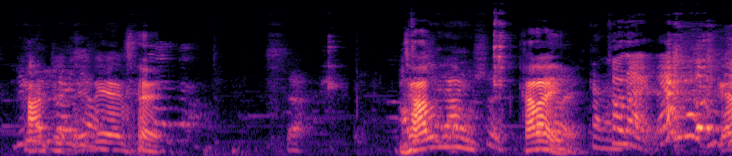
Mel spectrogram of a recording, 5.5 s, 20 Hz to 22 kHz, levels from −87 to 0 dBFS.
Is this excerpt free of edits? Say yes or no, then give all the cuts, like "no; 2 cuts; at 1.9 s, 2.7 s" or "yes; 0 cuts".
no; 1 cut; at 2.8 s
